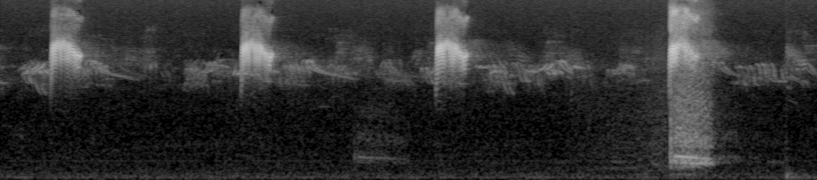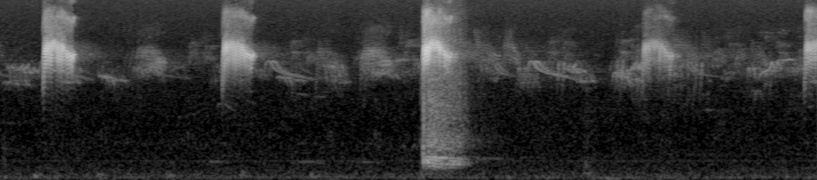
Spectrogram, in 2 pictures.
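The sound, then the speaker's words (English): A common nighthawk gives a regular series of short, high, buzzy calls, each separated by about two seconds of quiet, clear and alone against a faint background. “Which is a common nighthawk, although it is a bird of dawn and dusk, and it is not related to hawks.”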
